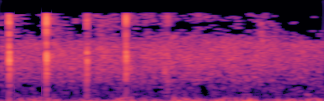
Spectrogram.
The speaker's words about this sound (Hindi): तो मैं सबसे पहले आप लोगों को बोलना चाहता हूं, और एक बार अपने लिए ताली बजाइए कि आप लोगों ने ये इंडस्ट्री बनाई है.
